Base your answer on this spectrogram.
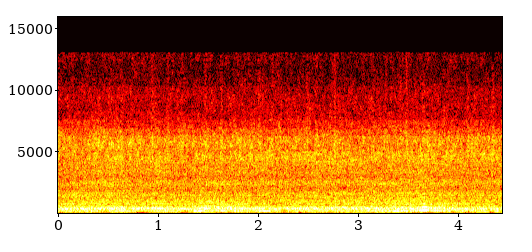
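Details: Swarm of honey bees being caught, fanning to spread the queen's pheromones to the rest: a dense, steady, continuous hum with a low droning band and broad hiss above, even in loudness throughout.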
